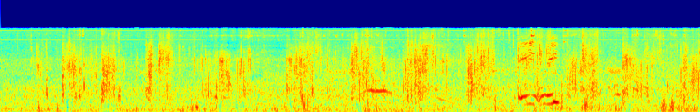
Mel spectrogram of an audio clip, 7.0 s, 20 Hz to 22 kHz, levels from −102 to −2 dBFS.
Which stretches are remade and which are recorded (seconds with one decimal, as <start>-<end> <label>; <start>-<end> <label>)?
0.0-2.0 recorded; 2.0-2.9 remade; 2.9-7.0 recorded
